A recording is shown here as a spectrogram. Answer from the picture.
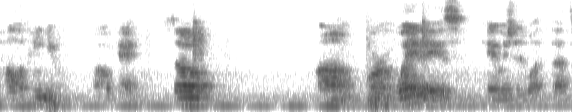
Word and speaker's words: jueves: So for jueves, okay, which is what? That's Thursday, right? Okay. Yeah. Okay. Jueves is with a J, but it's pronounced ha.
